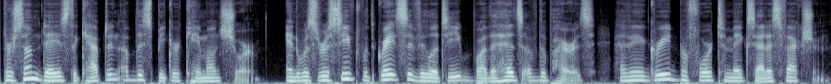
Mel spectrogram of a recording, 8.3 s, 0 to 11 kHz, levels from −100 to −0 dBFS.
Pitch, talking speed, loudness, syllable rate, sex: 150 Hz, 210 wpm, -20 LUFS, 6.1 syllables/s, male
